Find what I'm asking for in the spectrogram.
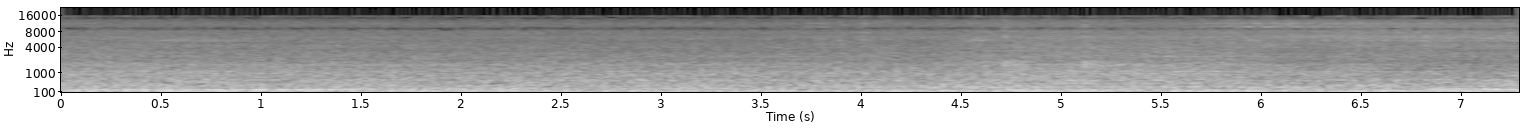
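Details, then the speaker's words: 1998 Ford Expedition V8, ex-police, about 151,000 miles, chasing P0401/P0402/P1401: EGR vacuum solenoid green wire grounded at idle opens the EGR, and the idle sags, stumbles and nearly dies before recovering, confirming the solenoid works. "What it's going to do is it's going to simulate what we did earlier where the engine kind of starts running rough and almost stumbles and dies."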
